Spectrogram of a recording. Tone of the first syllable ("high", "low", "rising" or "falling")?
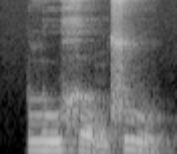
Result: rising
